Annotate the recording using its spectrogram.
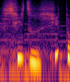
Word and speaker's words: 質志: はい、はい、こちらしずし鍾乳洞すみません漢字の説明をしますと、はい、質問の質それから「志す」という字で「しずし」と読むそうです。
